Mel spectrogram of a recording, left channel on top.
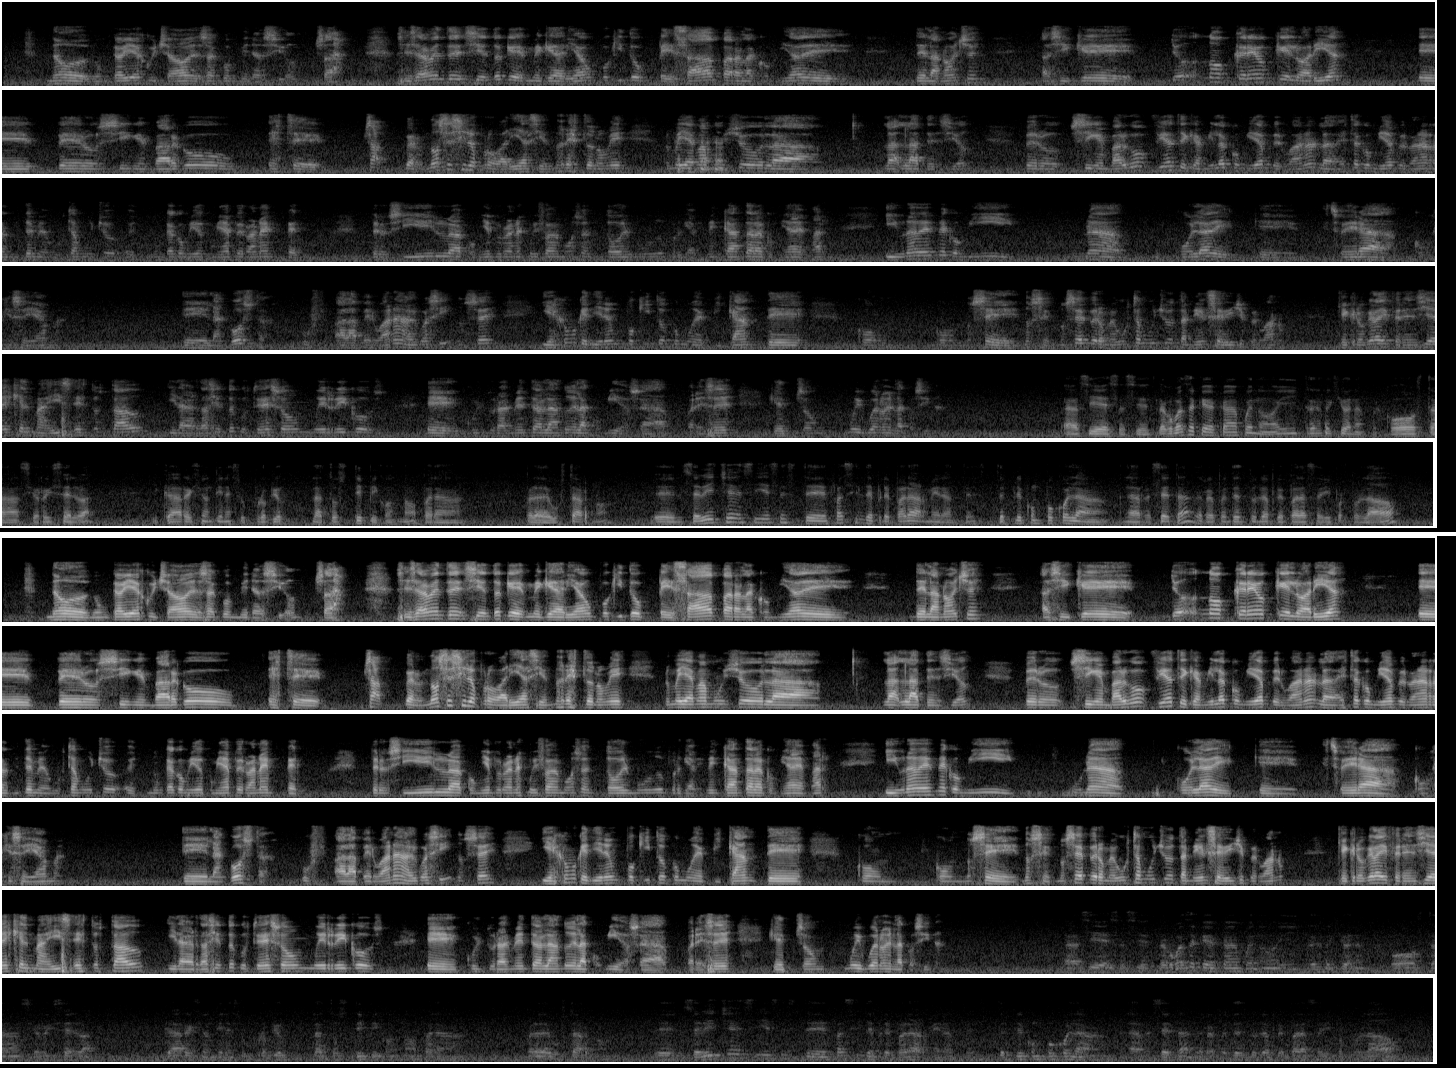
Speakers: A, on the right; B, on the left.
A: No, nunca había escuchado de esa combinación. O sea, sinceramente siento que me quedaría un poquito pesada para la comida de, de la noche, así que yo no creo que lo haría, eh, pero sin embargo, este, o sea, bueno, no sé si lo probaría, siendo <laughs> honesto, no me, no
B: <laughs>
A: me llama mucho la. la, la atención, pero sin embargo, fíjate que a mí la comida peruana, la, esta comida peruana realmente me gusta mucho. eh, nunca he comido comida peruana en Perú, pero sí la comida peruana es muy famosa en todo el mundo porque a mí me encanta la comida de mar. Y una vez me comí una cola de, eh, eso era, ¿cómo es que se llama? de langosta, uf, a la peruana, algo así, no sé, y es como que tiene un poquito como de picante, con, con, no sé, no sé, no sé, pero me gusta mucho también el ceviche peruano, que creo que la diferencia es que el maíz es tostado y la verdad siento que ustedes son muy ricos eh, culturalmente hablando de la comida, o sea, parece que son muy buenos en la cocina.
B: Así es, así es. Lo que pasa es que acá, bueno, hay tres regiones, pues costa, sierra y selva, y cada región tiene sus propios platos típicos, ¿no? Para, para degustar, ¿no? El ceviche sí es este, fácil de preparar, mira, te, te explico un poco la, la receta, de repente tú la preparas ahí por tu lado.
